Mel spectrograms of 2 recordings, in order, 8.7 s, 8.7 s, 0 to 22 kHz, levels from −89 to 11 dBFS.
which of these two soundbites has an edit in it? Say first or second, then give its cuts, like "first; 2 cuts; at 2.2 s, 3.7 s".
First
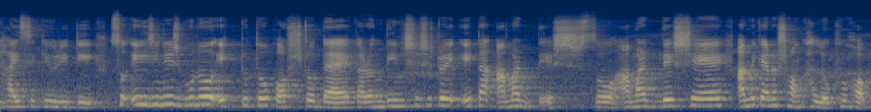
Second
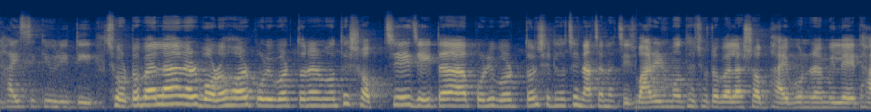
second; 2 cuts; at 1.0 s, 6.3 s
